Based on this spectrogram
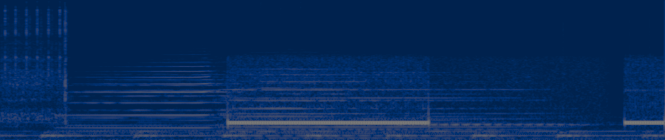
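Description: Ringback tone of a call to a home phone that keeps ringing unanswered: long, steady, evenly pitched tones separated by pauses, over a low rhythmic buzz on the line.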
